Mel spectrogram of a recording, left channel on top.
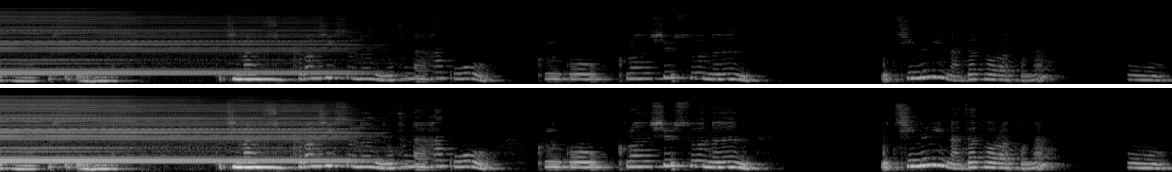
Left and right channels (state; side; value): quieter; left; 9.5 dB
